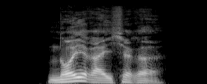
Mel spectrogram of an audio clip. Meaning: inflection of neureich: 1. strong/mixed nominative/accusative feminine singular comparative degree 2. strong nominative/accusative plural comparative degree
- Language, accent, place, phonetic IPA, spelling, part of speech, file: German, Germany, Berlin, [ˈnɔɪ̯ˌʁaɪ̯çəʁə], neureichere, adjective, De-neureichere.ogg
